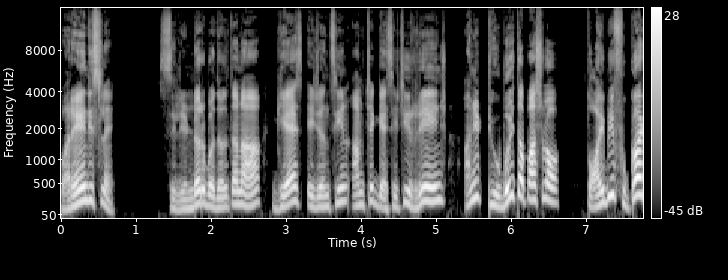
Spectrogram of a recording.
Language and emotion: Goan Konkani, happy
